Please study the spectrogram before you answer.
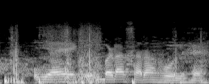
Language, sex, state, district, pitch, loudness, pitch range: Hindi, male, Haryana, Rohtak, 115 Hz, -13 LUFS, 95-115 Hz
